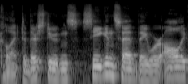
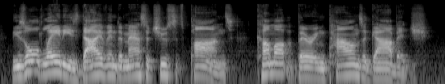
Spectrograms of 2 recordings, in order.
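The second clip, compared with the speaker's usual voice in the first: loud put-on Boston accent; 5 dB louder than usual. Reading an article headline aloud from Massachusetts: put-on Boston accent. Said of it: "I will use my Boston accent".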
